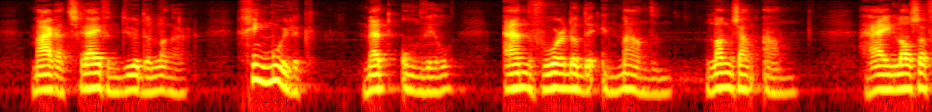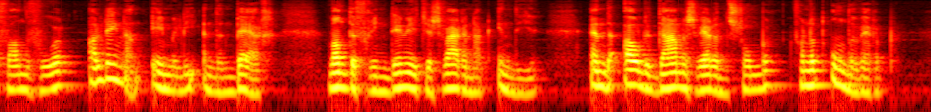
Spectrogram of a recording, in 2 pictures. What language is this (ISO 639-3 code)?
nld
